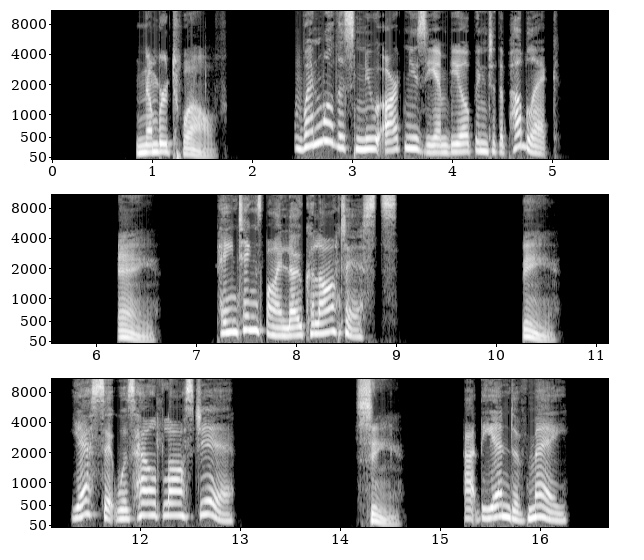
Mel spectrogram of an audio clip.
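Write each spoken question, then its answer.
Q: When will this new art museum be open to the public?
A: C: At the end of May.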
